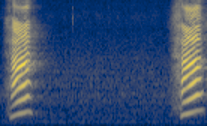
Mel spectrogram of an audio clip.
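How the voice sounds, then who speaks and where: Folksy, gruff older father, put on by a woman storyteller. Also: very high-pitched, very slow, pushed and bright, voice pushed up, heavily acted.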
